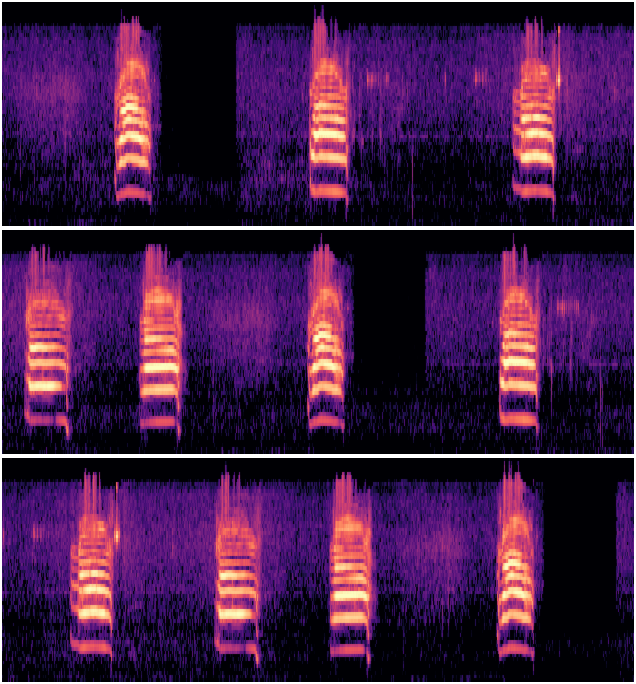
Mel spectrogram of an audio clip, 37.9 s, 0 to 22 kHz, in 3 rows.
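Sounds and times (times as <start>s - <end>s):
cat meowing: 2.2s - 3.0s, 6.1s - 7.1s, 10.2s - 11.2s, 13.1s - 14.1s, 15.4s - 16.3s, 18.8s - 19.5s, 22.6s - 23.5s, 26.6s - 27.6s, 29.5s - 30.5s, 31.8s - 32.7s, 35.2s - 36.0s.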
